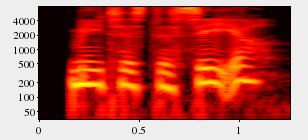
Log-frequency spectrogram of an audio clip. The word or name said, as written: metastasere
